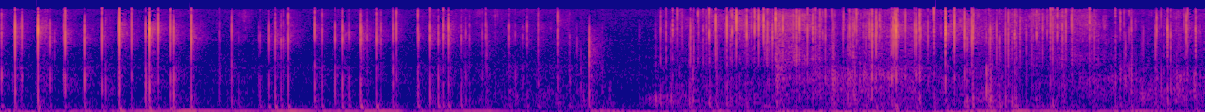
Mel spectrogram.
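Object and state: Stone tiles of a heated gemstone pillow, tapped and scratched with nails.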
